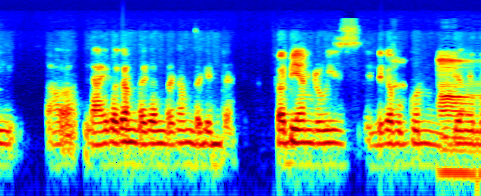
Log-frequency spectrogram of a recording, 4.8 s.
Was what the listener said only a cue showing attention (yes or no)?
no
